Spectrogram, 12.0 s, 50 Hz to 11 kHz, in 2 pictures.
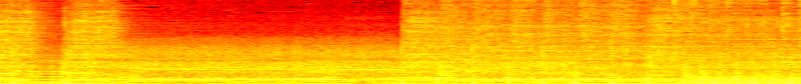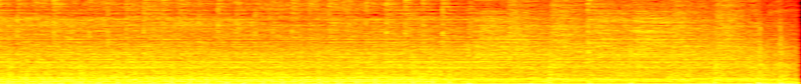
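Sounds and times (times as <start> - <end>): fast drumming with cymbals: 0.0 - 1.1, 3.0 - 12.0
bass guitar: 0.0 - 12.0
distorted electric guitars: 0.0 - 12.0.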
